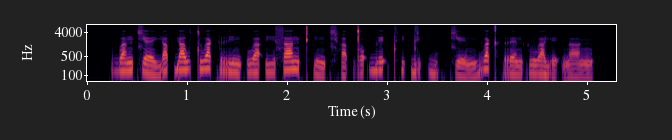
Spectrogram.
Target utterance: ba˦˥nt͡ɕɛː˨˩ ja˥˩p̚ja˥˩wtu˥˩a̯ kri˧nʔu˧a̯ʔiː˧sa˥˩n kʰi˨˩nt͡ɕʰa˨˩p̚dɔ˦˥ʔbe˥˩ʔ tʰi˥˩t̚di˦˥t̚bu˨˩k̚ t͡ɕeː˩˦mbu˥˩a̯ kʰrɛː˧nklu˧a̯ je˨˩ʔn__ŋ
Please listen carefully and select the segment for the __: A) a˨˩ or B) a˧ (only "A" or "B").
B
